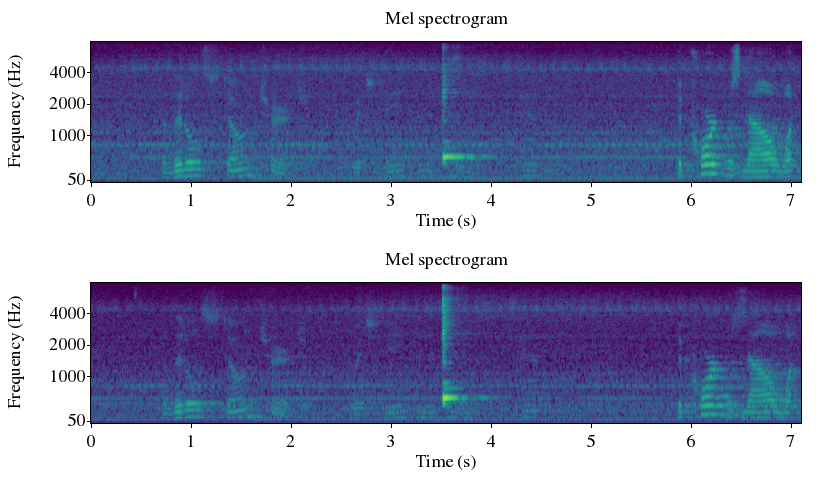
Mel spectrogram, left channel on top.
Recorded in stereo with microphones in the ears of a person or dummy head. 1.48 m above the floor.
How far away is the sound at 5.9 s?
About 2.5 m.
